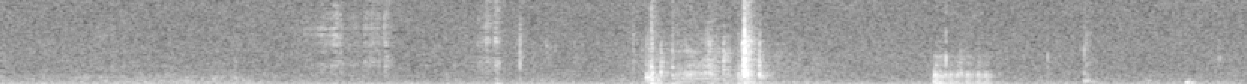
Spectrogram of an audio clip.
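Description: Faint snips of scissors cutting cotton drawstring cord, a few short cuts with the two clearest close together about two seconds in.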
